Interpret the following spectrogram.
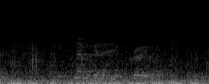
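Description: Indistinct speech from across a meeting room, over a steady low rumble of room noise.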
